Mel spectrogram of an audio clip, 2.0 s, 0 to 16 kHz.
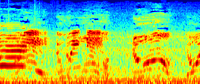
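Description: Steady low rumble of a BMW E34 520i on the move, its M20 straight-six engine and road noise heard from inside the cabin, under talk.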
